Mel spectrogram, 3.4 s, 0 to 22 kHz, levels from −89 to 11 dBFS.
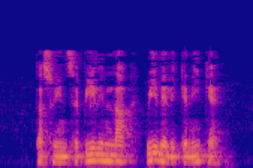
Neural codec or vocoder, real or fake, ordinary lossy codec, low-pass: none; real; AAC, 32 kbps; 7.2 kHz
